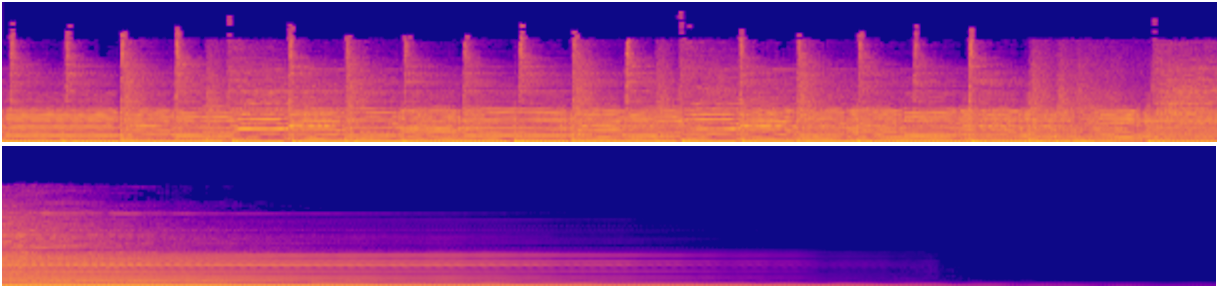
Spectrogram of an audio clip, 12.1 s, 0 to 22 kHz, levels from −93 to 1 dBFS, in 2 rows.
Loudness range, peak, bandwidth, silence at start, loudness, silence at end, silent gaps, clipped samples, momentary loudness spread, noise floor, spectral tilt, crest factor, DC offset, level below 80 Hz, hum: 16 LU; -6 dBFS; 17.5 kHz; 0 s; -17 LUFS; 1.95 s; none; under 0.1%; 16 LU; -71 dBFS; -4.5 dB/octave; 12 dB; under 0.1%; -26 dBFS; none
